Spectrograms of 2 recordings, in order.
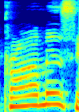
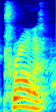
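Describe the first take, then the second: First: Put-on high rising promise, a young boy asking; eager boy's "Promise?" with the tune lifting up at the end; pleading question. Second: A father's settled "Promise.", dropping at the end; reassuring answer. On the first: Young Bruce begging his father, rising "Promise?". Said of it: "He's like". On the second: Retold or imitated. Thomas answering his son, falling "Promise.". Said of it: "And he's like".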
